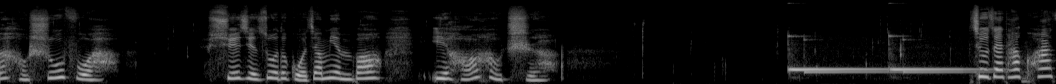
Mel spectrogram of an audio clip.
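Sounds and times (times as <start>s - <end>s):
speech: 0.0s - 1.2s, 2.1s - 5.7s, 9.7s - 10.5s
faint scattered chewing-like clicks: 1.2s - 2.1s, 5.6s - 7.8s
loud electronic doorbell with two bright chimes: 7.9s - 10.0s.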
